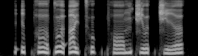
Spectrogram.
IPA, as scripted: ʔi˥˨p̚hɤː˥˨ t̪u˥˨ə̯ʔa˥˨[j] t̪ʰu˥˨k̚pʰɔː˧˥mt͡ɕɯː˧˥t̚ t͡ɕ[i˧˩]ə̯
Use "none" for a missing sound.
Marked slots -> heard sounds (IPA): j, i˩˧

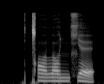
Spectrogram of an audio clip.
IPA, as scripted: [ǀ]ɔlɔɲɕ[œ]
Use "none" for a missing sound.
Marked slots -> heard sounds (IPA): ǀ, ɛ

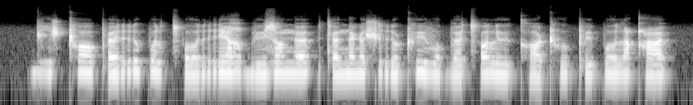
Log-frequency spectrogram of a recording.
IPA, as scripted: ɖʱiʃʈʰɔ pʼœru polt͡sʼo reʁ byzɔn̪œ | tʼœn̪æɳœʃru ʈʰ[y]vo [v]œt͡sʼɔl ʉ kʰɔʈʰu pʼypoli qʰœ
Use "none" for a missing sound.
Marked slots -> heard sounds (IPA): y, b

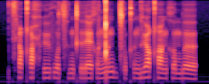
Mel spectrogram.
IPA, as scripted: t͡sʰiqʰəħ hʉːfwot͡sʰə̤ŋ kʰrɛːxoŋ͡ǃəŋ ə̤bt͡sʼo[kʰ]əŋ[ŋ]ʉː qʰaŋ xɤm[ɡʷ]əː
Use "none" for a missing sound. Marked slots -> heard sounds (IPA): kʰ, ɡ, b

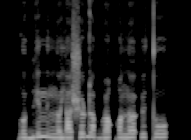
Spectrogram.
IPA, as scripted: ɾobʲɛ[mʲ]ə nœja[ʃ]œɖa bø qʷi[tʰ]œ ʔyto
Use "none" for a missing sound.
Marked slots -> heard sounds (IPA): mʲ, ʃ, n

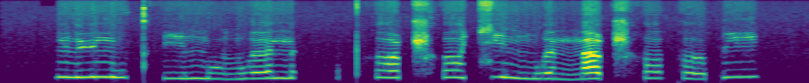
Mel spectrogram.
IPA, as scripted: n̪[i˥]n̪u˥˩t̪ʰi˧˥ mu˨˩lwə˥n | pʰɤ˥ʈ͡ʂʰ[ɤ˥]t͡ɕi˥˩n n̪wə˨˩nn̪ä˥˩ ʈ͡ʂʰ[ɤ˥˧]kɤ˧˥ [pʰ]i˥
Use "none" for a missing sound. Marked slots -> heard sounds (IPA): y˥, ɤ˥, ɤ˥, p

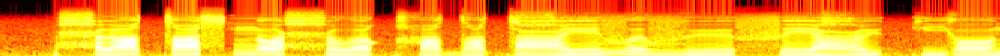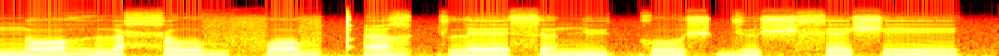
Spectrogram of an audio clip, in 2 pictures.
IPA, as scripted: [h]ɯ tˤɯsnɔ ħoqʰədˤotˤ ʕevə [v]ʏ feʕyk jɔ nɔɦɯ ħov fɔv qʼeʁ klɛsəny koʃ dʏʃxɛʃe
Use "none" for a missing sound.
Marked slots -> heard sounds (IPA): ħ, v

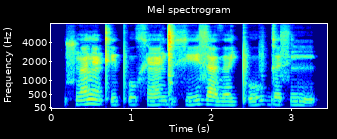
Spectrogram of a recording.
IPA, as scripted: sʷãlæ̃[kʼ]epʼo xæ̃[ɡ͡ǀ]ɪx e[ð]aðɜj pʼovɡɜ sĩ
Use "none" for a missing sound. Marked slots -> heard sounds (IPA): kʼ, ɡ͡ǀ, z

